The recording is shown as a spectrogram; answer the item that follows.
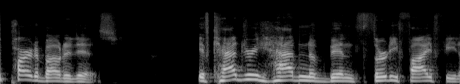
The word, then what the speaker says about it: Kadri: secondly the funny part about it is if kadri hadn't have been 35 feet off uh over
